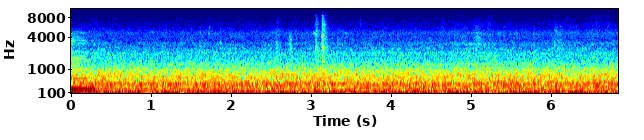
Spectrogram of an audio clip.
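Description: Steady low hum of a car's interior, with a single faint click about three seconds in.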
